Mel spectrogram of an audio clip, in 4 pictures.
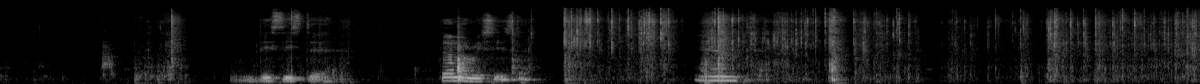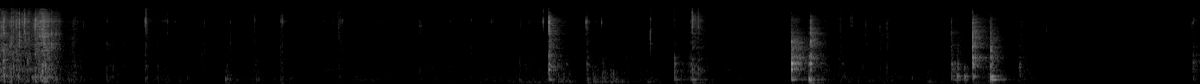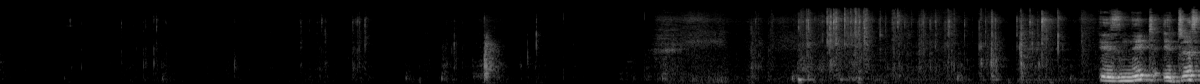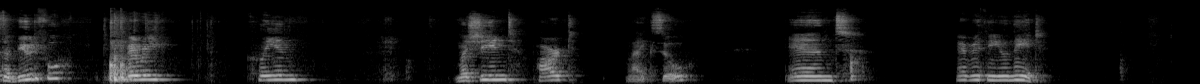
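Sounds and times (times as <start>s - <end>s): plastic packaging crinkling: 5.0s - 19.1s, 20.2s - 21.0s, 24.7s - 29.8s, 31.4s - 35.1s, 37.3s - 38.4s.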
